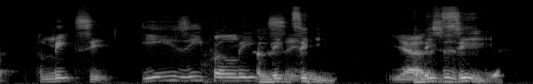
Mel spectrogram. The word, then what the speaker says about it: Polizzi: I do love it when a nickname lets you know how to pronounce the name because of rhyme scheme.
